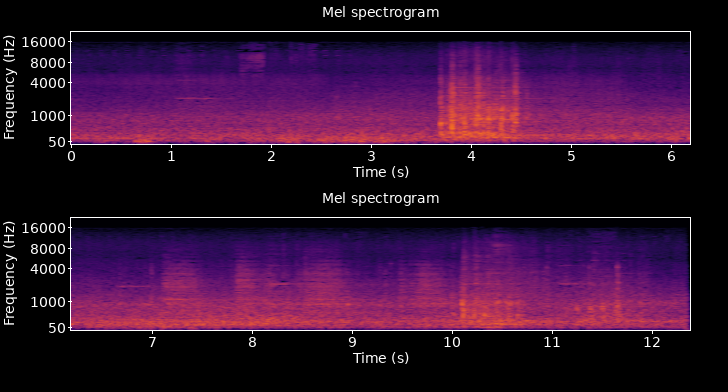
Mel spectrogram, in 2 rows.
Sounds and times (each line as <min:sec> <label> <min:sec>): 0:03.7 cableway 0:04.8
0:06.7 cableway 0:12.2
